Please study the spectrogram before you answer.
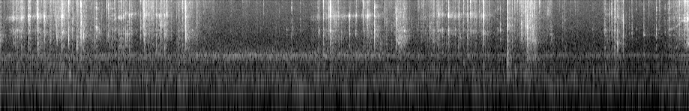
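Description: A knife blade carves and scrapes thin flakes from the face of a solid white, rectangular, hand-sized soap bar held in one hand. Soft, bright, crunchy scraping comes in bursts with quieter pauses between strokes, over a faint steady tone. The scraping swells again at the end.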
